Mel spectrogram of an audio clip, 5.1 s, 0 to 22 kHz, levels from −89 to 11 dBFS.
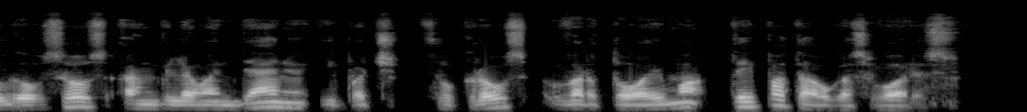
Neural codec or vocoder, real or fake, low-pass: none; real; 14.4 kHz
